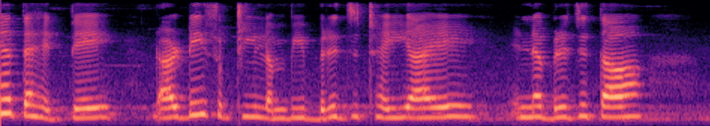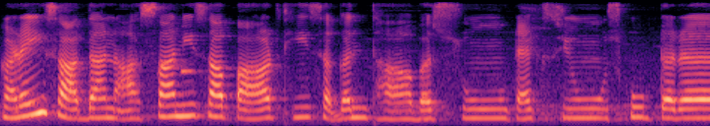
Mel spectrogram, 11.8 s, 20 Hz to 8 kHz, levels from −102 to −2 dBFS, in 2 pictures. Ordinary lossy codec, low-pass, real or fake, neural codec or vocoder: none; 7.2 kHz; real; none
